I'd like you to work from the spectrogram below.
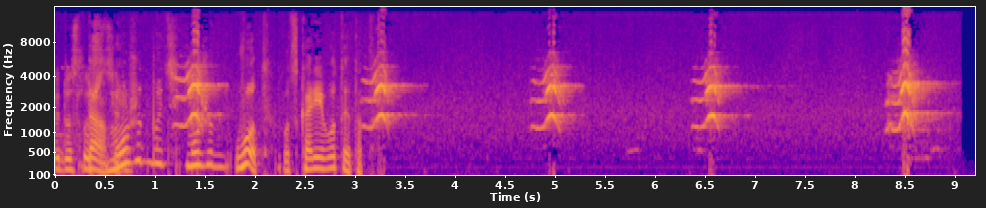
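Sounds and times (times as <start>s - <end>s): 
speech: 0.0s - 3.4s
eagle owl giving harsh screeching calls: 1.2s - 1.8s, 3.1s - 3.8s, 4.7s - 7.3s, 8.3s - 9.1s.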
